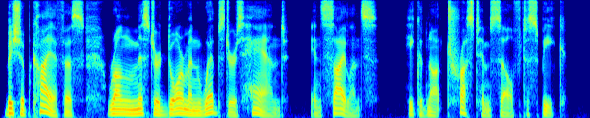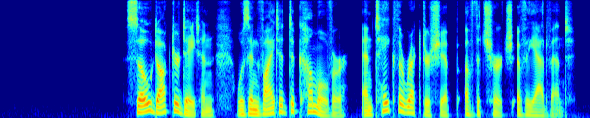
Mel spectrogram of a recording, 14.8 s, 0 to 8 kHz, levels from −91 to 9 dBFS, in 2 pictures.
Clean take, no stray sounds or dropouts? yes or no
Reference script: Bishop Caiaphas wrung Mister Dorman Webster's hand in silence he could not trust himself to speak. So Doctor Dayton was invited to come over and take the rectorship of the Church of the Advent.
yes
